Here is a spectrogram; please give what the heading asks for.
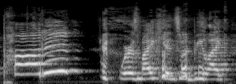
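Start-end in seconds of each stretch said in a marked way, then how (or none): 0.0-1.1 put-on high, loud, prim "Pardon?" like a well-mannered child; a mock well-mannered Australian child; polite little kid. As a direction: pipe up sweetly and properly like a tiny polite kid.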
